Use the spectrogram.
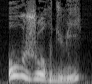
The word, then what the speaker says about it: aujourd'hui: it like that, but take the time to, well, divide it. So the first one, A-U-O, jour, and then dui, okay? H is not pronounced, so you only get this dui thing. Aujourd'hui, aujourd'hui, and it means today, okay?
